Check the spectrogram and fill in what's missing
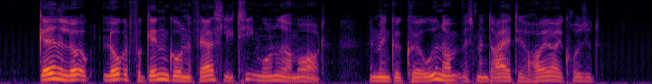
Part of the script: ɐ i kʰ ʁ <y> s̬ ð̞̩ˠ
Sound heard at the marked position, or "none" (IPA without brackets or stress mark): y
